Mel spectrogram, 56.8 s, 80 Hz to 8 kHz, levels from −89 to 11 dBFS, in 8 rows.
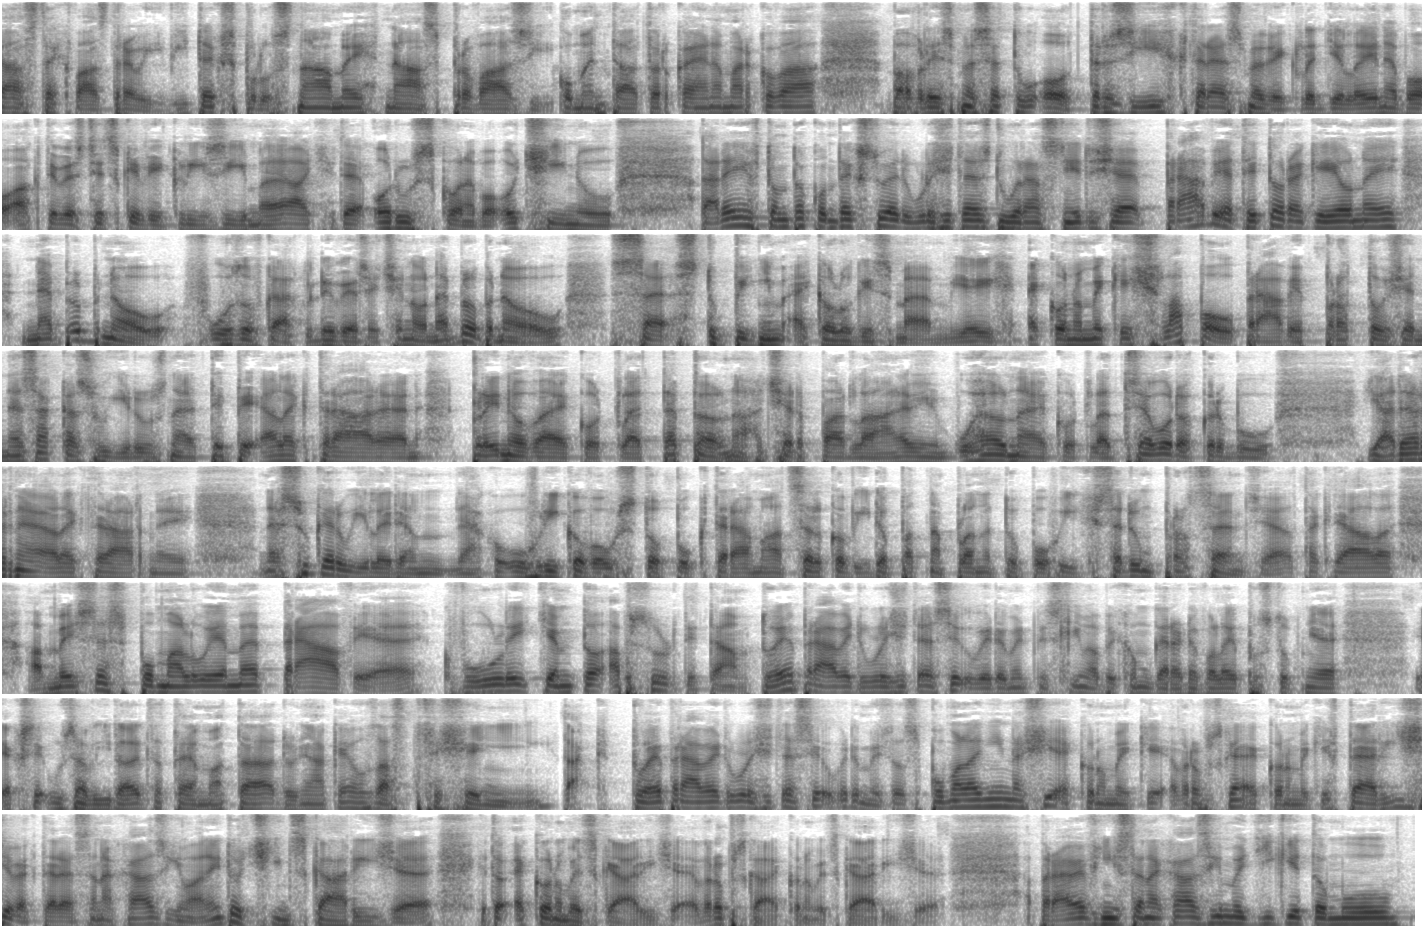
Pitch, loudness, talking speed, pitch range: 105 Hz, -17 LUFS, 165 wpm, 90-115 Hz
